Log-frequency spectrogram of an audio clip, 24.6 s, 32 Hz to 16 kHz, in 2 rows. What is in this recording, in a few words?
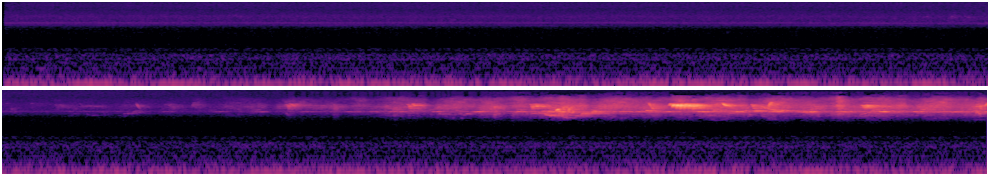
Soundscape Binaural; SoundscapeNo1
